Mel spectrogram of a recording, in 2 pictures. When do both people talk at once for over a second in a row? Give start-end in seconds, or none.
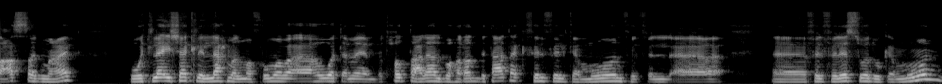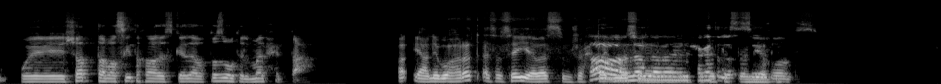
15.3-17.3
